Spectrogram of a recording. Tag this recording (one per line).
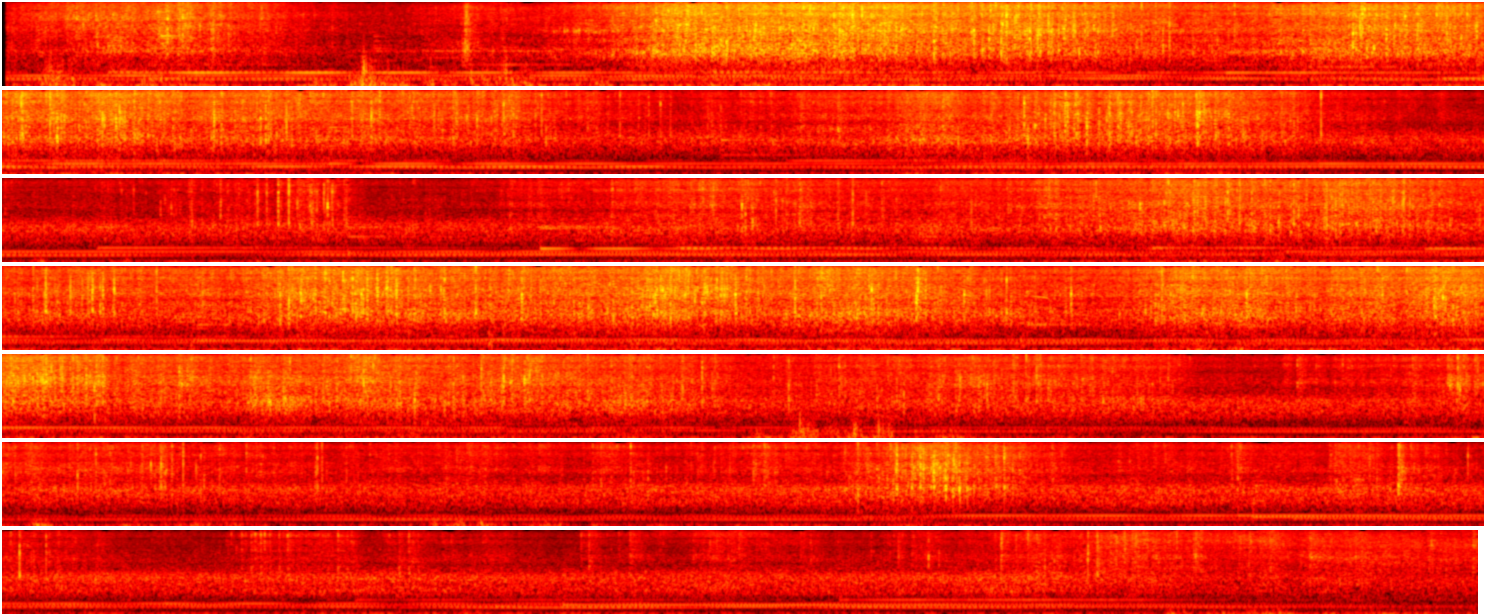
ambience
chimes
field
iPhone
lo-fi
low-fidelity
nature
noisy
recording
wind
